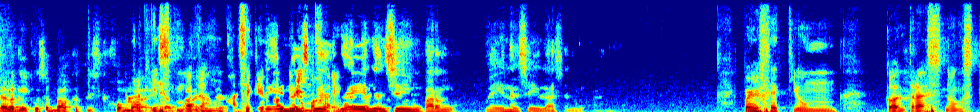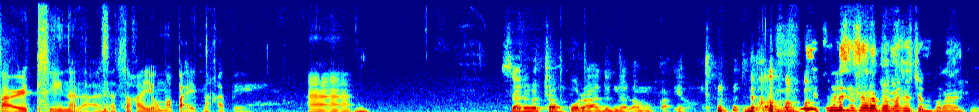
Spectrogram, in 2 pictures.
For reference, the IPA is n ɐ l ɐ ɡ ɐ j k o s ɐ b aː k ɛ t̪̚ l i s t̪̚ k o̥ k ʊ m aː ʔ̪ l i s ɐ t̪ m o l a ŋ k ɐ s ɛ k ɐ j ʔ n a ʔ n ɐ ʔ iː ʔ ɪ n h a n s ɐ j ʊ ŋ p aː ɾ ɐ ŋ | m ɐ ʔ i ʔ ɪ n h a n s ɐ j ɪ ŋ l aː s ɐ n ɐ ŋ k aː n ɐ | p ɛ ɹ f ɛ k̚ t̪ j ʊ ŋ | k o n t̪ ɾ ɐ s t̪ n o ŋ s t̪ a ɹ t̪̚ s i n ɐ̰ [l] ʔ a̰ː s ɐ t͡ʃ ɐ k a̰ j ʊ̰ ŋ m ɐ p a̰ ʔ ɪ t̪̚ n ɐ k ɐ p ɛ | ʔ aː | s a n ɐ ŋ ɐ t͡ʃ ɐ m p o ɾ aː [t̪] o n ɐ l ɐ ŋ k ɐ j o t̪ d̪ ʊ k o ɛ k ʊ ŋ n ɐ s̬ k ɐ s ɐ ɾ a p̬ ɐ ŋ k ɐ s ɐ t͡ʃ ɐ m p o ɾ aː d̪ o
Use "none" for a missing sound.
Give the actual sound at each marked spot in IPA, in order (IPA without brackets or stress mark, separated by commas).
l, d̪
